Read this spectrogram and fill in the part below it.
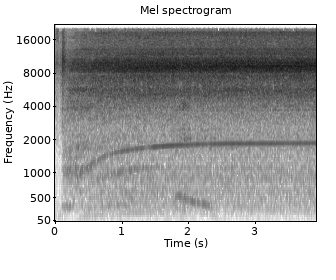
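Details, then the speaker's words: Siemens Super VS 31-45 vacuum cleaner, first power-up before refurbishment: motor spins up to a steady high whine and holds evenly, no grinding or stutter, but almost no suction, likely partly a dirty seal; motor healthy. "But if the solder's working, and although work it does, there is no suction at all from it, but motor sounds very good indeed."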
